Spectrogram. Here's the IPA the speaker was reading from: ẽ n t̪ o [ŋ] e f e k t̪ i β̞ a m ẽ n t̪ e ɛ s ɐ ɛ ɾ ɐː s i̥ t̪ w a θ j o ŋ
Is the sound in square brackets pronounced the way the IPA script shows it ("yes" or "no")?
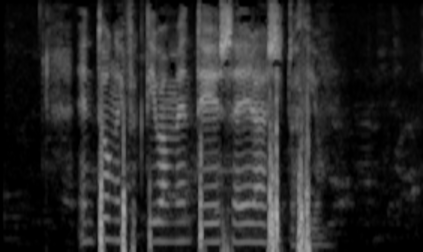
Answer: yes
